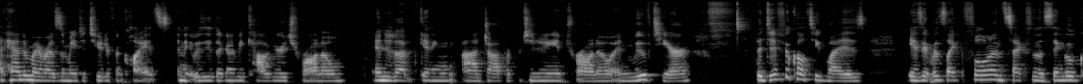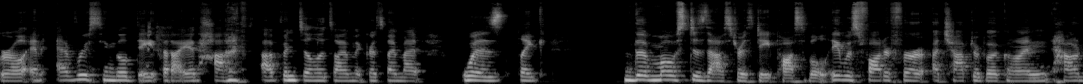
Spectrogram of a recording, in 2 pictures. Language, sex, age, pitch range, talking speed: English, female, 30-49, 175-210 Hz, 210 wpm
